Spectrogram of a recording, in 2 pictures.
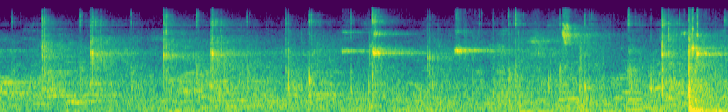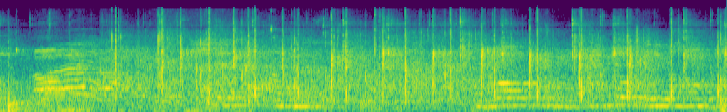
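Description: Table tennis rallies: a celluloid ball clicking in quick succession off bats and table, over the chatter of spectators' voices in a large hall, with a loud thump about five seconds in.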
